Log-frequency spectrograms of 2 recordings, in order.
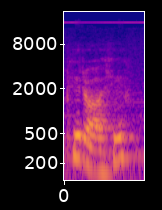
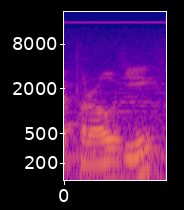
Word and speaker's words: pierogi: know them in restaurants by pierogi Yeah, the Pierogies. Polish people have the hard G.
